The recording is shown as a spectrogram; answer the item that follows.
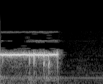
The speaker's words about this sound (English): Well, yeah, I guess you can leave a message. That's what the little beep means.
